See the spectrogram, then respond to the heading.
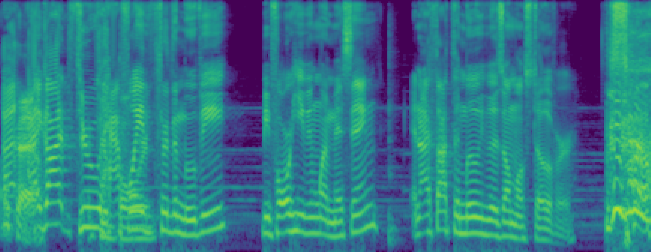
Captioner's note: laughs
